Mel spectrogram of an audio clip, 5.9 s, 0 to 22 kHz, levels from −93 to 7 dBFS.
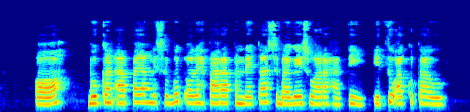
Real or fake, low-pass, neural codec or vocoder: real; 10.8 kHz; none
